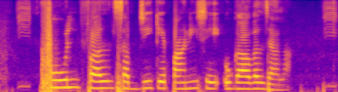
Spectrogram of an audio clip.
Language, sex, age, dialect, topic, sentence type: Bhojpuri, female, 18-24, Western, agriculture, statement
